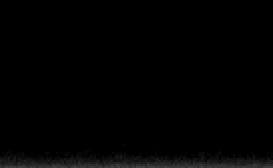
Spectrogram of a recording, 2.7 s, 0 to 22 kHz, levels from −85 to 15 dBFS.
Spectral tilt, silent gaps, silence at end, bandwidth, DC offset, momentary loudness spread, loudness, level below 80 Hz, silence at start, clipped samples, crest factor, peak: -7 dB/octave; none; 0 s; 8 kHz; under 0.1%; 1 LU; -63 LUFS; -66 dBFS; 0 s; under 0.1%; 12 dB; -48 dBFS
